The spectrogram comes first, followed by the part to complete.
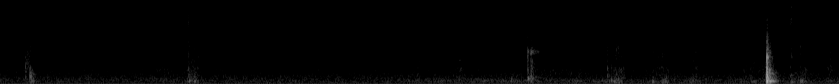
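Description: A plastic comb and fingers working through a doll's synthetic hair: faint rustling with a few soft clicks, and one sharper knock near the end.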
